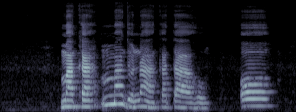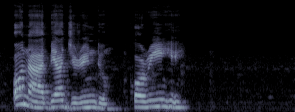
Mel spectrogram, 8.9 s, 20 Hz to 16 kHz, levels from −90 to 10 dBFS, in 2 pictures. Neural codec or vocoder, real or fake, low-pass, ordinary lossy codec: none; real; 14.4 kHz; none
